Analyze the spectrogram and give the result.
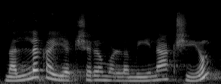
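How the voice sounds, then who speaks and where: A woman's voice: mid-range voice, big pitch swings, a little slow, a little mellow. A woman teacher voicing a tearful little schoolgirl in a read-aloud story, asking pleading questions.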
